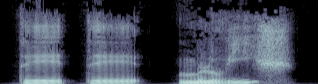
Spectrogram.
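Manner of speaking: halting, stammered, stuttering. Ferry, addressed by a deep voice, asks it a question, stammering.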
